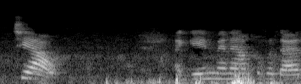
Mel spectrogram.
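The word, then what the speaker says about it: 叫: च्याओ क्योंकि जे की pronunciation Chinese में चे की साउंड देते हैं ची की साउंड देते हैं ची निशेस में हम पढ़ चुके हैं. तो ये क्या वर्ड हो जाएगा च्याओ. च्याओ टू be called fourth tone के साथ. फोर्थ टोन को हम हमेशा थोड़ा सा सख्ती के साथ प्रोनाउंस करते हैं.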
